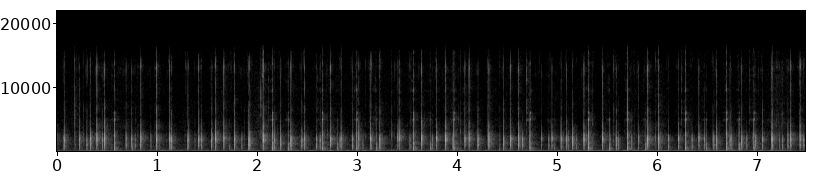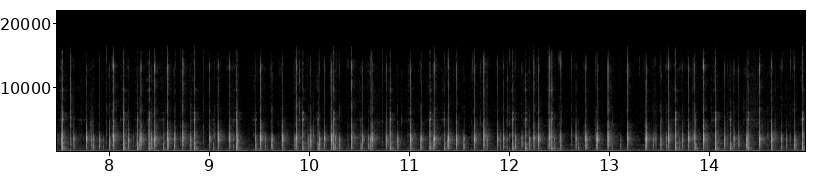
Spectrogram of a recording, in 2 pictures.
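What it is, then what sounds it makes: Aluminum mechanical keyboard with PBT keycaps. Fingertips type steadily on a Leobog Hi8 75% aluminum mechanical keyboard with a green aluminum case and cream PBT plastic keycaps. Dense, rapid keystrokes make crisp, dry clacks centered in the upper mids with bright edges and almost no low end. Each stroke dies away almost instantly.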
